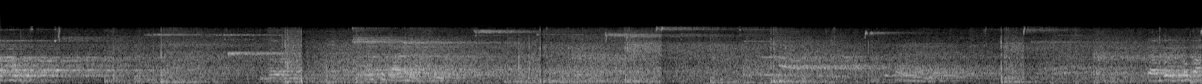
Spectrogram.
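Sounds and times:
shoe squeaks: 0:00.2 - 0:07.8, 0:08.6 - 0:09.1, 0:09.8 - 0:10.7
ball kicked and bouncing: 0:01.0 - 0:01.8, 0:02.8 - 0:03.4, 0:05.0 - 0:08.0, 0:10.0 - 0:11.2
players shouting: 0:07.4 - 0:08.6.

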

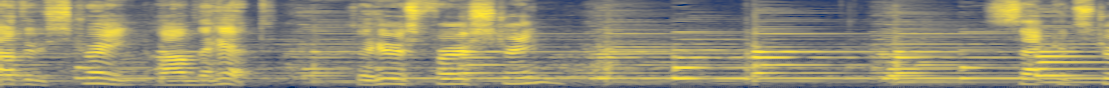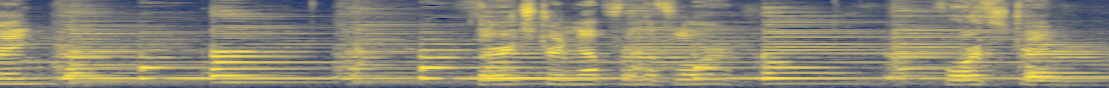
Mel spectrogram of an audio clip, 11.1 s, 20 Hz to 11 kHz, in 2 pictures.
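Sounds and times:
banjo played clawhammer style: 0:00.0 - 0:11.0.

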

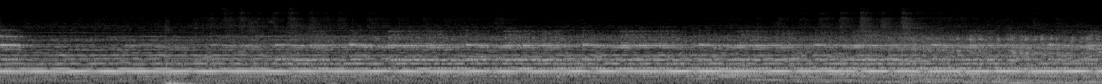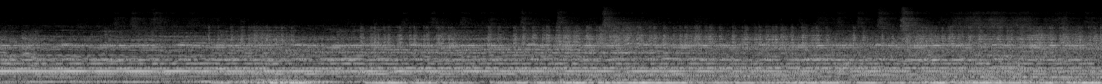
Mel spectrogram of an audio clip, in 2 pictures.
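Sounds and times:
held droning tones: 0:00.0 - 0:22.0.

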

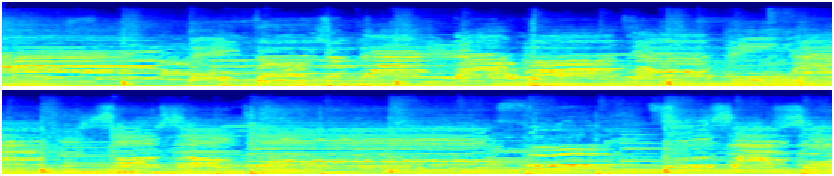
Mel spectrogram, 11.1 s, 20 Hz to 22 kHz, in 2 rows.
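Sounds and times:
band accompaniment: 0:00.0 - 0:11.0
voices singing together: 0:00.0 - 0:11.0.

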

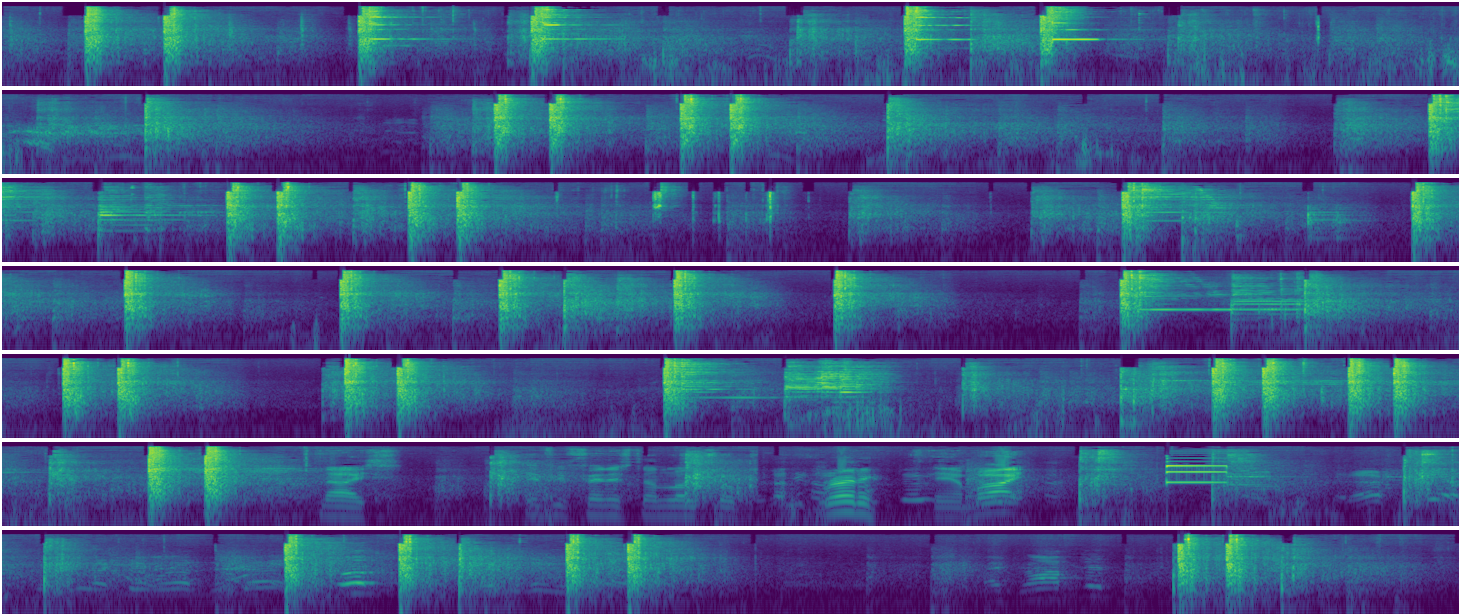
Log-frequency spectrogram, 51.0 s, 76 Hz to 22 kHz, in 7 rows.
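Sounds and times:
pistol shots: 0:00.0 - 0:03.3, 0:09.4 - 0:13.3, 0:13.9 - 0:17.9, 0:21.6 - 0:26.5, 0:29.4 - 0:30.2, 0:30.8 - 0:31.6, 0:33.9 - 0:37.9, 0:45.1 - 0:47.4, 0:49.6 - 0:50.6
metallic ring of steel target: 0:01.8 - 0:03.2, 0:04.5 - 0:05.8, 0:14.5 - 0:15.7, 0:27.5 - 0:28.4, 0:32.5 - 0:33.6, 0:42.2 - 0:42.9.

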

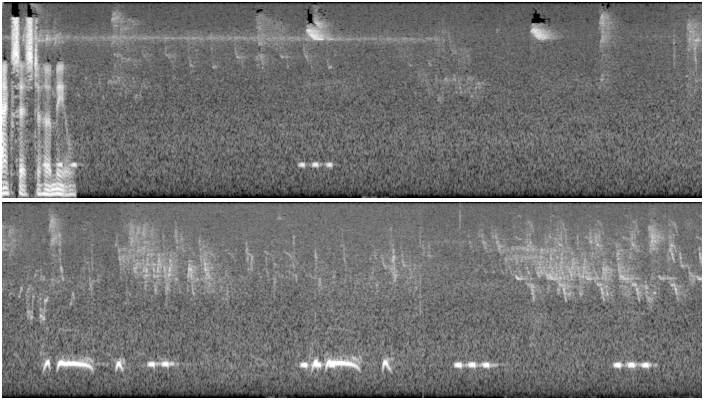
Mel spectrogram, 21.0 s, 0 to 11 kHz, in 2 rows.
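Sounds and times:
dove cooing: 0:04.4 - 0:05.0, 0:11.0 - 0:13.2, 0:15.0 - 0:16.4, 0:17.2 - 0:18.0, 0:19.6 - 0:20.4
small birds chirping: 0:10.0 - 0:21.0.

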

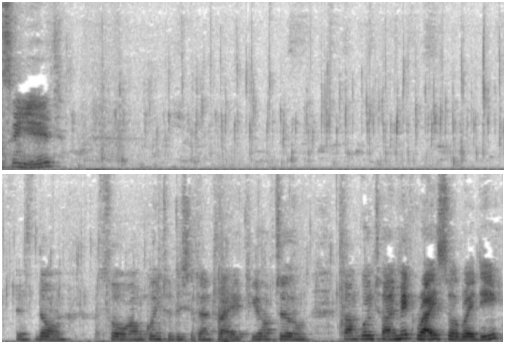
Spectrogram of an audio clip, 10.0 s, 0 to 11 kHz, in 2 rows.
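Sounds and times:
stew simmering with pops and sizzles: 0:00.0 - 0:10.0.

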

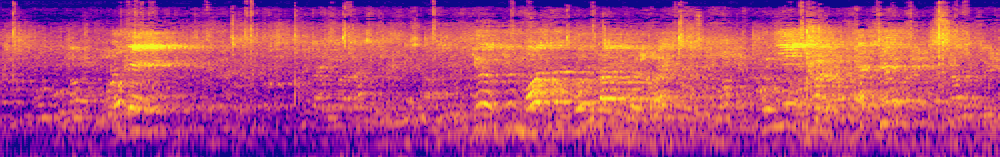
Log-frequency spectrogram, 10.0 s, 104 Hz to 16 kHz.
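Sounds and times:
voices murmuring in echoing hall: 0:00.0 - 0:10.0.

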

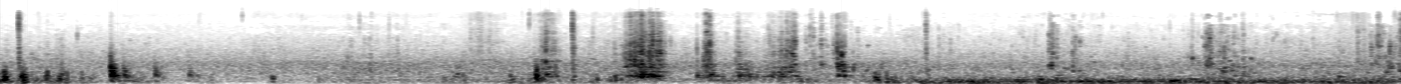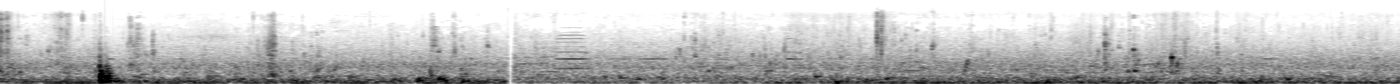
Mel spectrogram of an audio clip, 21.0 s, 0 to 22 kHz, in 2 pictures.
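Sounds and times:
steady low rumble: 0:06.4 - 0:21.0.

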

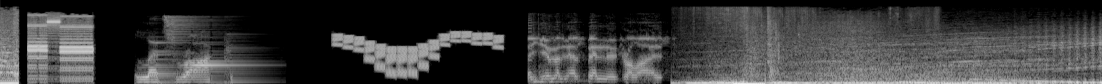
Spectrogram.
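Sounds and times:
music: 0:08.2 - 0:11.0.

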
